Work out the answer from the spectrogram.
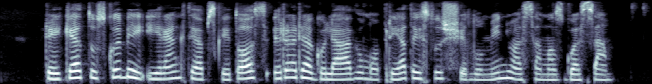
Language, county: Lithuanian, Klaipėda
